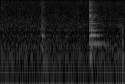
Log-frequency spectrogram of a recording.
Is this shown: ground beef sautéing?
yes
